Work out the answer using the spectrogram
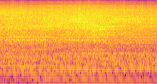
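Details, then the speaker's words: Chevy SSR salvage-auction truck, with a little throttle given: a steady, even idle with a smooth low hum and no knocks or misses; the engine sounds healthy, and the alternator is charging. "give it a little throttle again she sounds good she does she sounds good guys"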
